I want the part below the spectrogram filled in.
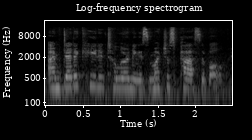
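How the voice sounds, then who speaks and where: A woman from Michigan, a sociologist and researcher, reading a prepared first-person account in a measured, even way. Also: a little high, noisy background. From Michigan, United States. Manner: measured, evenly paced reading of a prepared statement. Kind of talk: scripted first-person narration.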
